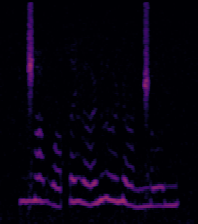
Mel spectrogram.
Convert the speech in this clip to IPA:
ŋ͡ǁɑ˧ vɔ˨χɪ˦ lʌː˨˦ɳlʊː˧ɳʌː˨ ŋ͡ǁʊː˧ŋ

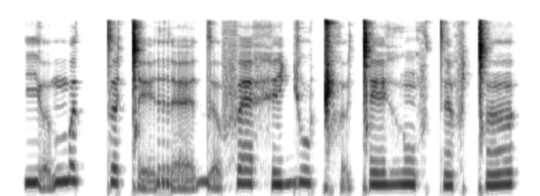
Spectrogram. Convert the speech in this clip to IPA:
jə̰mətːə ǀḛrɛ̰ də̰fɛ hɪɟuǁʰə̰ǀe ɦũftɛ̃f ǀə̃

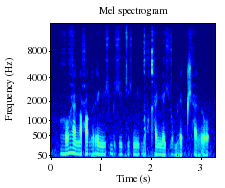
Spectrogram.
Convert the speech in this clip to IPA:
ɦoɦæ nɒħɒɡ reɲiç beçi ciçɲi ɡuħkʰæɲæ çobiɾet t͡ʃʰæro

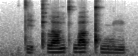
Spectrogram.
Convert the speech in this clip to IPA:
ti˨˩t̚pʰla˦˥ŋkʰwa˦˥t̚kʰwu˧n

